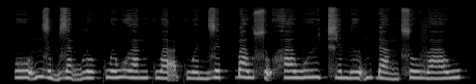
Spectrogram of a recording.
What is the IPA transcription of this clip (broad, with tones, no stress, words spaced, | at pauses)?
ɣo̰˧˥nzə̰˧˨m za̰˧˨ŋlo˨˩kwə˨˦w ɣa˧ŋkwa̰ː˧˨ kwə˨˩nzə˦˥t̚ ɓa˧wso̰˧˨ha˧wɣɨ˧ t͡ɕə˧nɣə̰˧˥m ɗa˧˩ŋso˧va˨˦w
